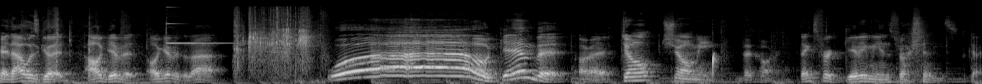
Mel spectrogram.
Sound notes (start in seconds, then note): 1.6 bell chimes; 2.4 cards shuffle loudly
